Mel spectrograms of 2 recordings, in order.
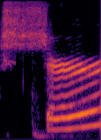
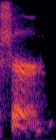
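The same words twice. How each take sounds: First: It sounds unsure and hesitant. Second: It sounds quick and confident.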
